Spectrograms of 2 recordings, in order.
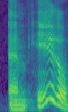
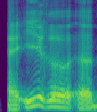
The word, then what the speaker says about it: Ehre: Ehre was so interesting. Ehre, because of the H that's silent, the E is a bit longer, and the E in English, like it's pronounced E in German.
